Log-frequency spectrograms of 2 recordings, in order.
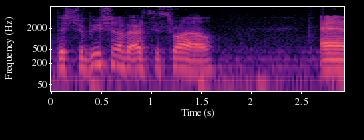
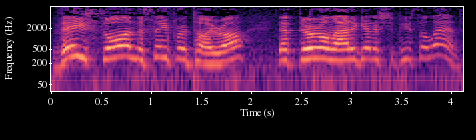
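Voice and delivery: much louder and higher, objecting hard; loud protest; 8 semitones higher, 11 dB louder than usual. Real, not acted. Rabbi raising his voice against a simple reading, loud protest. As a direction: cry out that it isn't so.

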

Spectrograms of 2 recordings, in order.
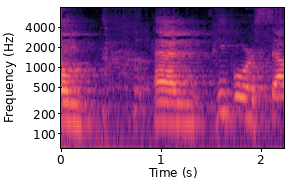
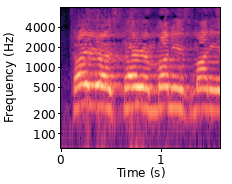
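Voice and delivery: louder and higher on both halves; emphatic contrast; 8 semitones higher, 10 dB louder than usual. Retold or imitated. A father hammering home the lesson, stressed. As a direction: hammer each Torah and money.

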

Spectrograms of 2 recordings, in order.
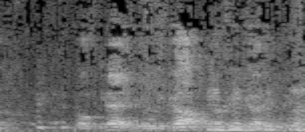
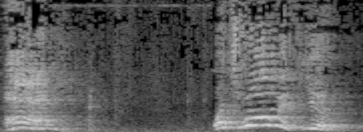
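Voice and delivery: high, loud, drawn-out challenge; confrontational demand; 12 semitones higher, 8 dB louder, slower than usual. Retold or imitated. Former student confronts her rabbi, loudly scolding. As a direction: imitate someone scolding at the top of the voice.

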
